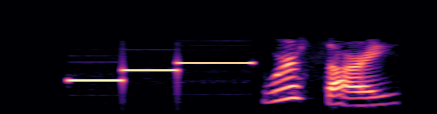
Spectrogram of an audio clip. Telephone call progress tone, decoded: special information tone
